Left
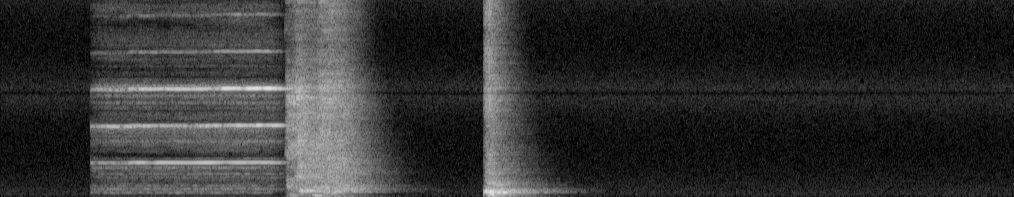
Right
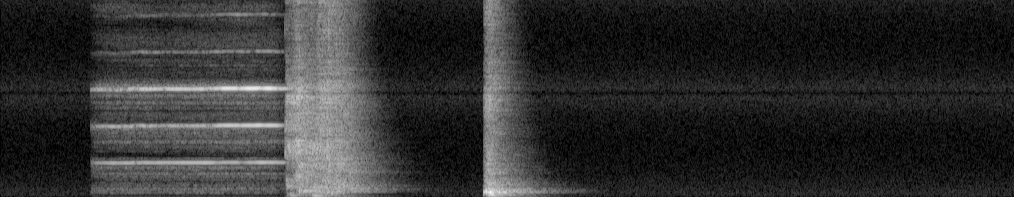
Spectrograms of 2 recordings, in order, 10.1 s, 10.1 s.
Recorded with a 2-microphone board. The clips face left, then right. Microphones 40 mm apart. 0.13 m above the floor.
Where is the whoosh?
25° right (ahead or behind), 0.5 m.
